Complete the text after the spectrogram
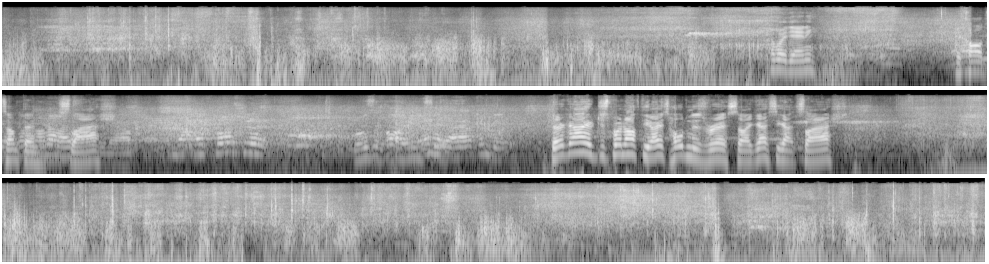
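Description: Skate blades scrape and carve across ice.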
